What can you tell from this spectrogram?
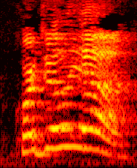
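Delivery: loud call to another room; yelling across the room. Real, not acted. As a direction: shout her name across the house. Calling daughter across house.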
